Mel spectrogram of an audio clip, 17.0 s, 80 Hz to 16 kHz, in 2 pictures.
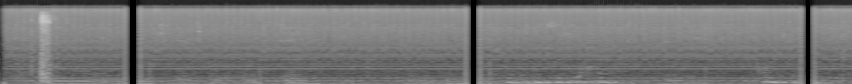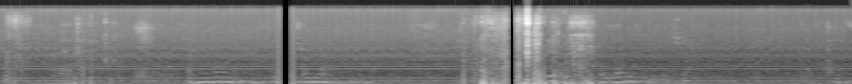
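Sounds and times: electrical mains hum: 0.0 - 17.0.

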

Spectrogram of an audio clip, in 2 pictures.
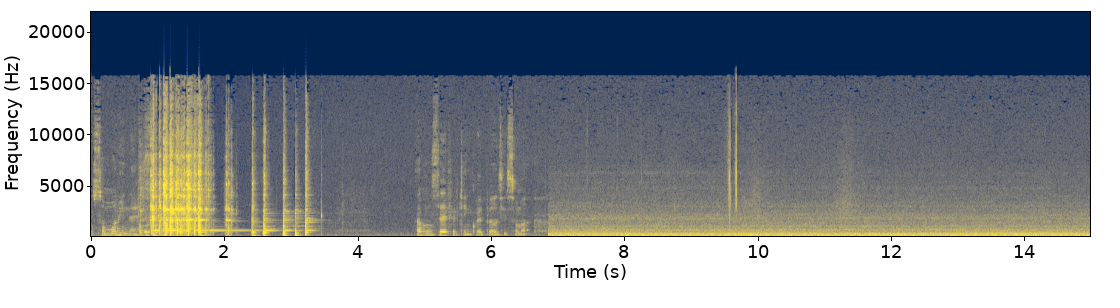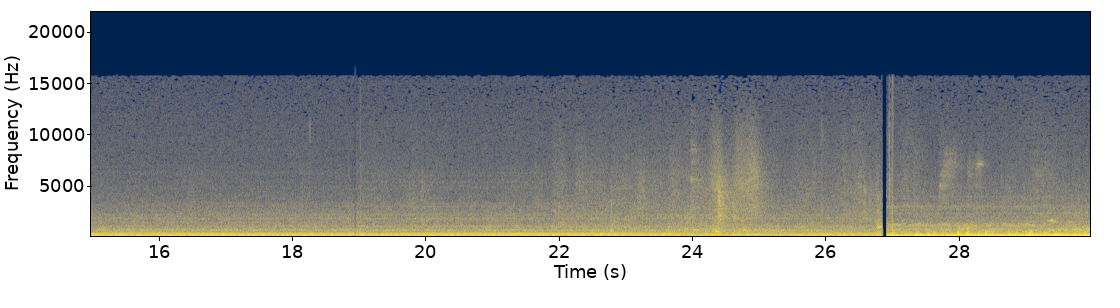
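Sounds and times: low mechanical hum: 6.8 - 29.9.

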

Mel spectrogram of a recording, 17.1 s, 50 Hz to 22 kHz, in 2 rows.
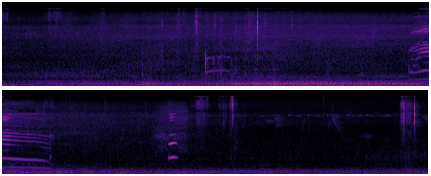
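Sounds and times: cat meowing: 4.0 - 4.7, 8.1 - 9.6, 11.8 - 12.2.

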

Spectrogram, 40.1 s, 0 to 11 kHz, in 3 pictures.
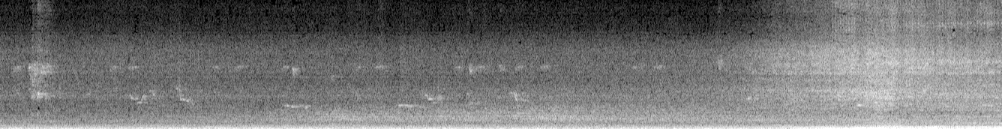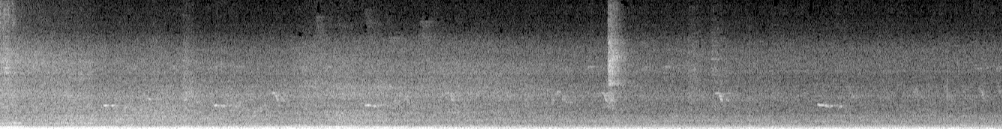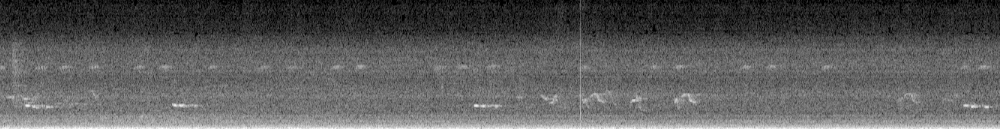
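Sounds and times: faint high chirps: 0.2 - 1.0
vehicle passing: 3.1 - 29.7.

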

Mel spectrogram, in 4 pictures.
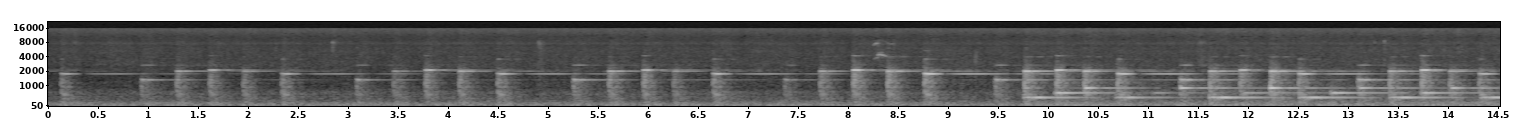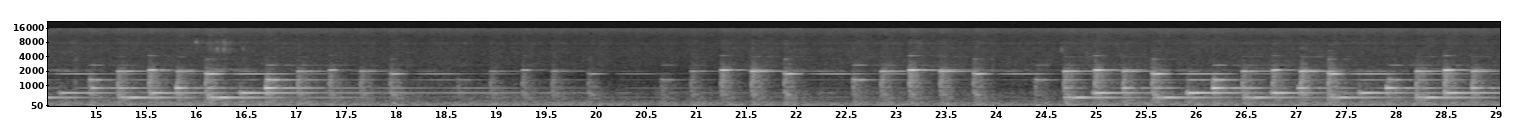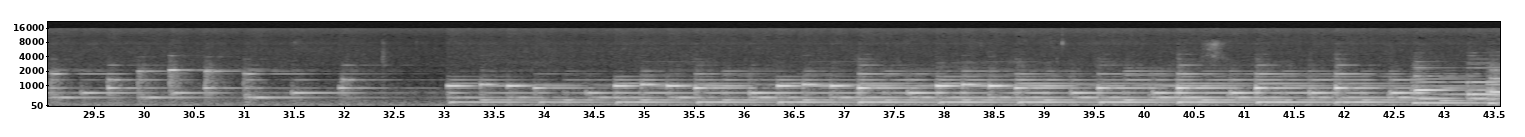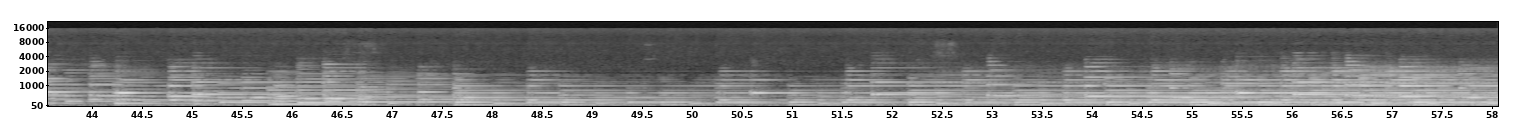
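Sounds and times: solo grand piano: 0.0 - 58.0.

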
